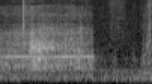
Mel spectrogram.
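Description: A single steady electronic tone over faint hiss, cutting off about a second and a quarter in, followed by near silence.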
